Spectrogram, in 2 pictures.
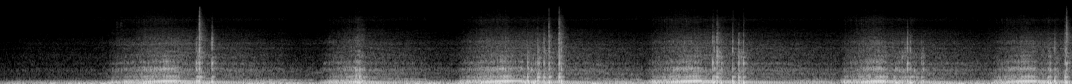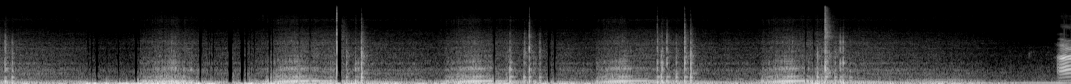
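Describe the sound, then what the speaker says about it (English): A 2021 Mercedes-AMG GLS 63 SUV engine revs loudly in a steady series of about ten evenly spaced bursts, each rising and falling, close up with no talking. "Let's fire up this AMG GLS"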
